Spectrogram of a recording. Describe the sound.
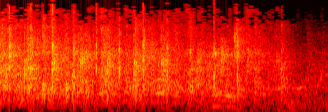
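Applause at a Buddhist dharma gathering: a crowd claps in a dense, crackling stream that starts loud and gradually thins and fades toward the end.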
